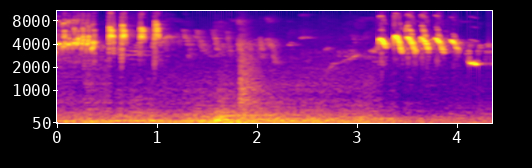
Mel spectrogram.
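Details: Captive orange-headed thrush singing as a lure and master song: scattered high chips, then a rapid series of bright whistled notes ending in a clear falling whistle, over faint background rumble.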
